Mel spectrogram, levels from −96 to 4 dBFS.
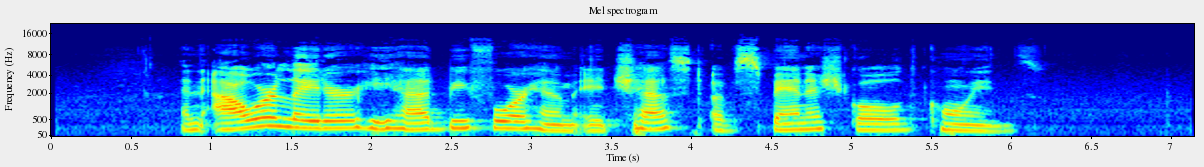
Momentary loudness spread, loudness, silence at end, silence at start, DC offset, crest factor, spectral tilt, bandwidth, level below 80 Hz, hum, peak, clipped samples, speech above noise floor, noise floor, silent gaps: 12 LU; -24 LUFS; 1.15 s; 0.8 s; under 0.1%; 20 dB; -4.5 dB/octave; 12 kHz; -66 dBFS; none; -6 dBFS; under 0.1%; 41 dB; -65 dBFS; none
